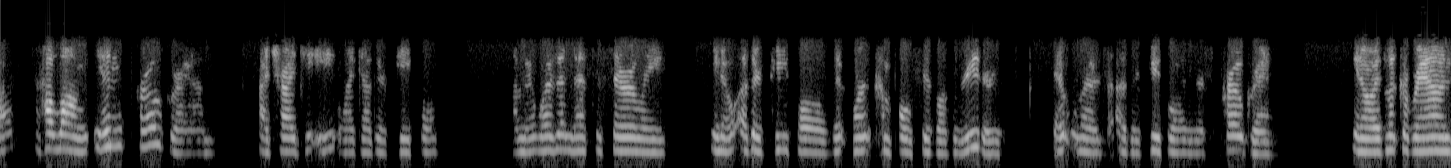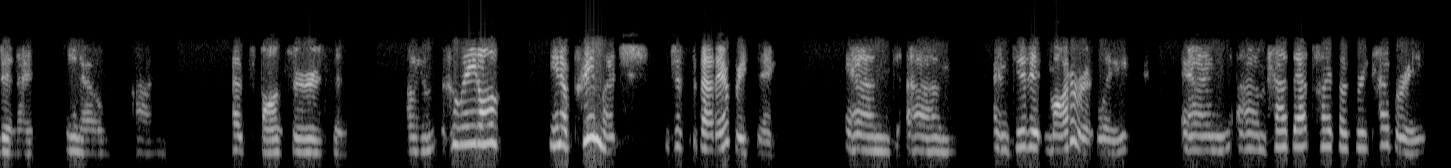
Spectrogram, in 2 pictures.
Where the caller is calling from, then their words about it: New Mexico, United States; Hi, everybody. … I'm calling from New Mexico.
